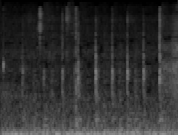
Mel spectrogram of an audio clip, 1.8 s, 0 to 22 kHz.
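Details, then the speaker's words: Alfa Romeo 4C loose CV drive axle rocked by hand, wheel off, gives light sharp clicks about five a second; clamp broke off (zip-tied), grease dripped out, causing joint wear before axle replacement. "You could hear it clicking a little bit, and that's just because if you look, there's a zip tie on here right now. The clamp broke off. A lot of the grease dripped out, leading to premature axle failure or just wear on it."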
